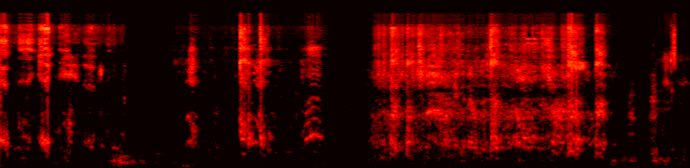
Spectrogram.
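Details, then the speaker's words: Young child with acute laryngitis (croup syndrome) gives several harsh, barking "dog-like" coughs, followed by a faint high-pitched stridor after one of them; typical croup barking cough. "ele tosse ó essa aqui ó eu ver que ele tosse tosse essa torta de cachorro matou descarregado aí depois ela faz um estridor"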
